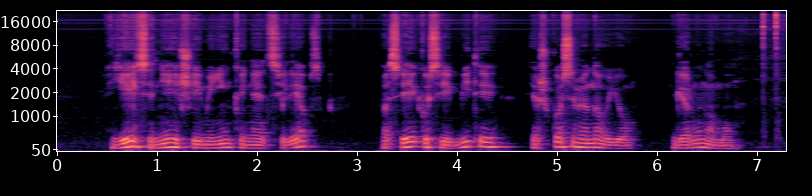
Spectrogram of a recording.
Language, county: Lithuanian, Vilnius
